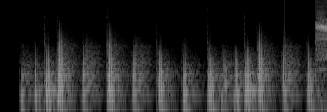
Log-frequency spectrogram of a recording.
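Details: Low, brassy horn-like notes swell and fade about twice a second, like music from a brass instrument, with no animal voice.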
